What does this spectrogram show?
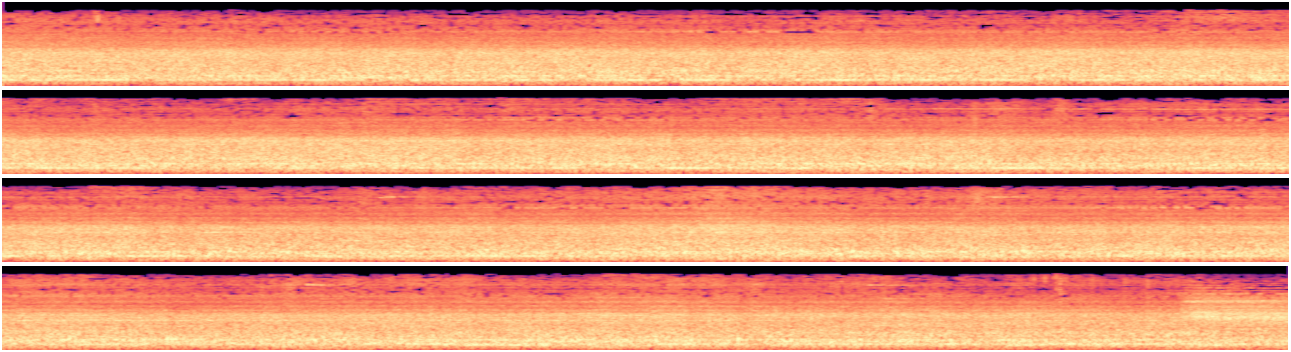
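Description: ICE high-speed train pulling out of an underground station platform, rolling past with a steady rumble of wheels on rails and a continuous electric hum.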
